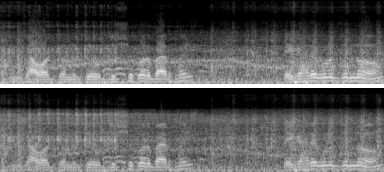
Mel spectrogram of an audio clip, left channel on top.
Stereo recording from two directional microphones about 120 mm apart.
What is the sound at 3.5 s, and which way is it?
Speech, 5° right (ahead or behind).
